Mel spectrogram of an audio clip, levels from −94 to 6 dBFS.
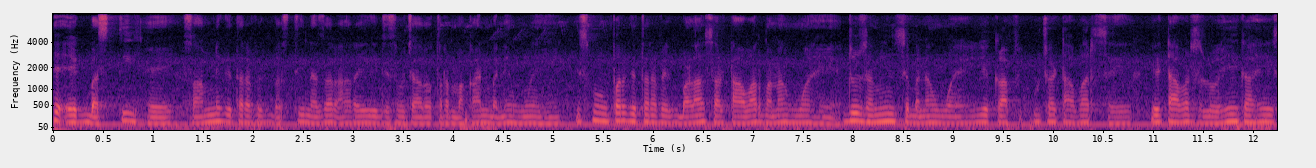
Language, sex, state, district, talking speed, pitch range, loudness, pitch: Hindi, male, Jharkhand, Jamtara, 225 wpm, 120-135 Hz, -37 LUFS, 130 Hz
